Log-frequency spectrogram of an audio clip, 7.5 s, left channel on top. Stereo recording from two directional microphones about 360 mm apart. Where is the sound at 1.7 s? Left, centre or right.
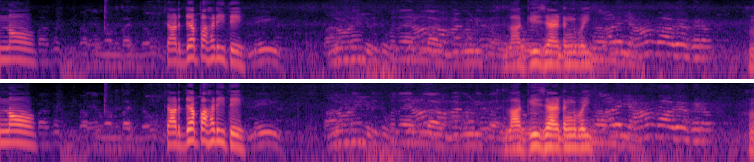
Centre.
